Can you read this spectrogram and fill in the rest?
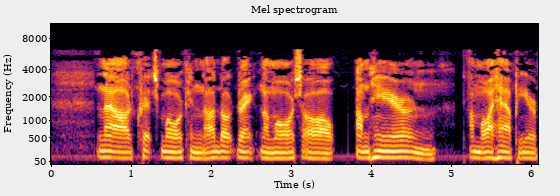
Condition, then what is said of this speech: Parkinson's disease. Every Monday evening, after we get done with the singing man, Stephen McClary, we sat and talked, and my voice is more plainer.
